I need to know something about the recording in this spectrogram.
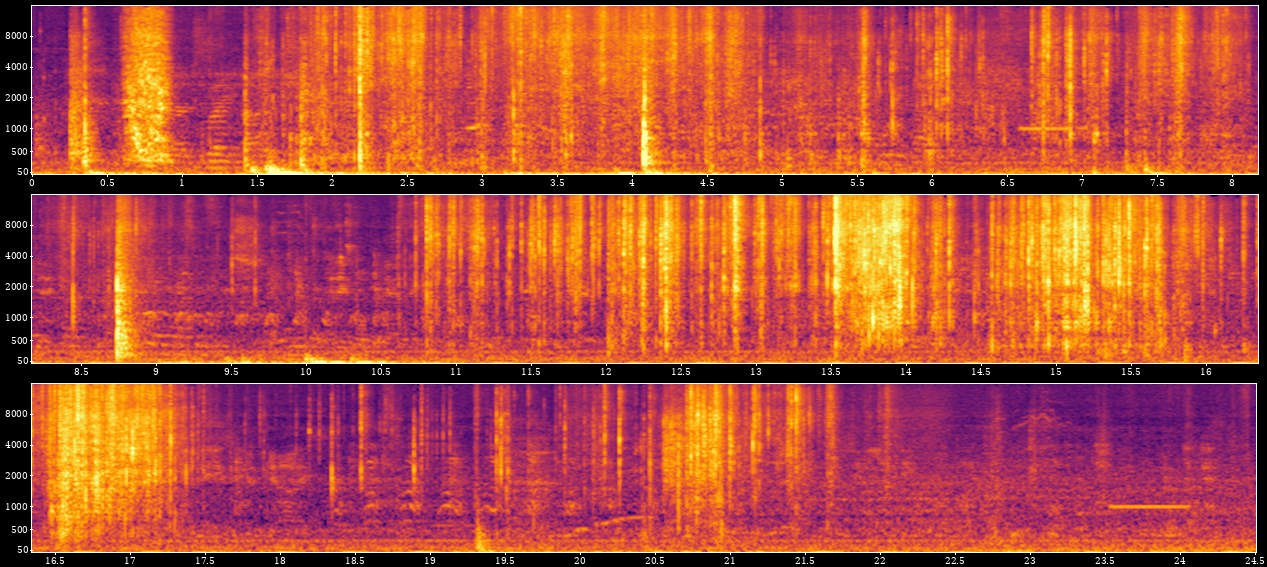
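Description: Plastic wrapping on a trading-card box and foil card packs being torn open and crinkled, in several bursts of tearing, the longest about halfway through, with a few sharp clicks from handling the box and cards.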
